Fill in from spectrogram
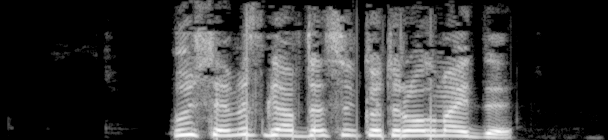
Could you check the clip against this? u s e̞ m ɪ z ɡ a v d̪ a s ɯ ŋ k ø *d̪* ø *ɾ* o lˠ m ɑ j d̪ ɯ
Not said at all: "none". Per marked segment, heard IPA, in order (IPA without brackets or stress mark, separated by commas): t̪, ɾ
